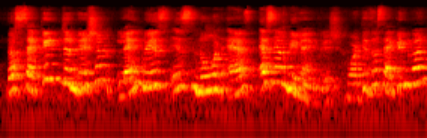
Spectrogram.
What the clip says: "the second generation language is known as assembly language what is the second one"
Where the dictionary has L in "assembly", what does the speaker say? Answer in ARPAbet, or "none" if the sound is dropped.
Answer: none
